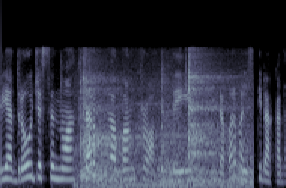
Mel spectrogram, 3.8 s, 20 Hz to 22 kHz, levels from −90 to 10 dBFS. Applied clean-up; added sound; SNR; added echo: none; Mechanisms; 2 dB; none.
